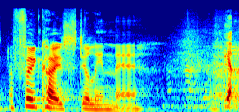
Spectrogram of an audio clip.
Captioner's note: laughter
